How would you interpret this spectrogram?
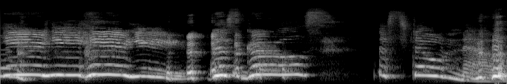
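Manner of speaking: loud, high hammed-up hear ye; town crier. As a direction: bellow the news to the village square. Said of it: "a town crier being like".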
